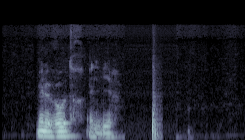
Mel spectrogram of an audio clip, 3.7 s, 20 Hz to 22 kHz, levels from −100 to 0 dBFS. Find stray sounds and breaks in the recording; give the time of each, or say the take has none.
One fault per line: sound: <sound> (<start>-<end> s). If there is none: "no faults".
sound: thud (2.3-2.4 s)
